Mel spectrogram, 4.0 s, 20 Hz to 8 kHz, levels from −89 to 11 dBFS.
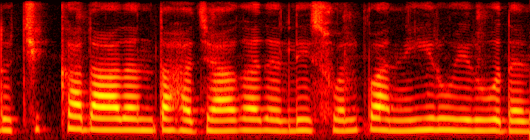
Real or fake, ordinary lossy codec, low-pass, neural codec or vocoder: real; none; none; none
